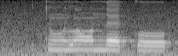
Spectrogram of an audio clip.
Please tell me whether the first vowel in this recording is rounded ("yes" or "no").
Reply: yes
